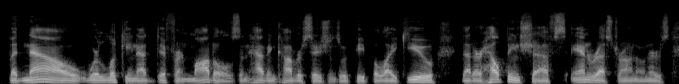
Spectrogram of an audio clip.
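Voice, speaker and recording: A man hosts an interview with a very low, deep voice and a hype-style, energetic delivery. The recording is dry, with no room sound around him. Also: no echo. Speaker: show host and restaurant owner. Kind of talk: interview hosting.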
